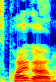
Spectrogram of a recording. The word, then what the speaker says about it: Qui-Gon: So, Qui-Gon, the movie starts off with, am I saying his name right? – Yeah, Qui-Gon.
